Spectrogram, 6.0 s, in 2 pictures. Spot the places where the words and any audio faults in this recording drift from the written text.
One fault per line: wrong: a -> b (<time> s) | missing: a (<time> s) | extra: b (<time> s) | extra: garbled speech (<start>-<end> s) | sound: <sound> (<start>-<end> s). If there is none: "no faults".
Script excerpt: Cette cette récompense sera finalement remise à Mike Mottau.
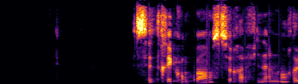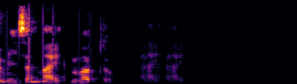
missing: cette (1.6 s)
sound: laugh (4.4-4.9 s)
